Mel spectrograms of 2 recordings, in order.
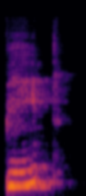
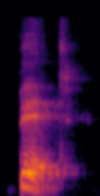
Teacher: the vowel pair, the tense E and the lax E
